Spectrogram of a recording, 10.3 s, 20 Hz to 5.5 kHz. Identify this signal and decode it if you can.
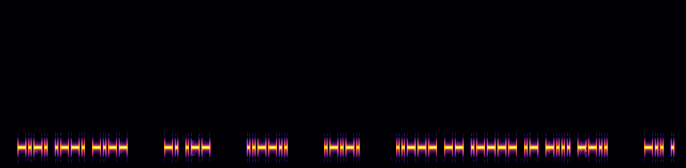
Morse code, heard as a keyed tone, about 30 wpm, 700 Hz. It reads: CPY NW ? <AR> 2M1ABZ DE
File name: UK MASTER QSOs TRAINING / 30WPM / UK MASTER QSOs 0003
